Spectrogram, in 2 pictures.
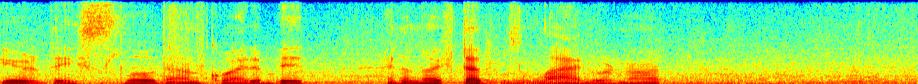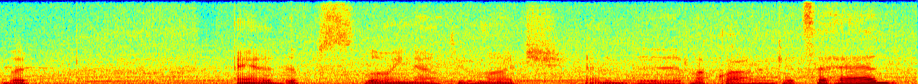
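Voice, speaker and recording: A quiet man talks at a moderate pace, with long, frequent pauses. Noticeable background noise is present. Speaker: gaming YouTuber. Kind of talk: gameplay commentary.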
